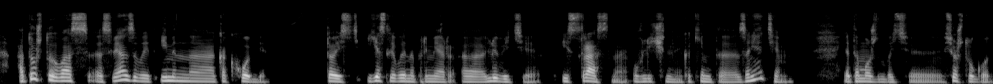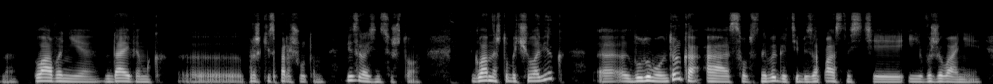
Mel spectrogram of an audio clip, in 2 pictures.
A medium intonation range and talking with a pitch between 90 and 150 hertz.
Yes: average, 3.8 semitones; low, 135 Hz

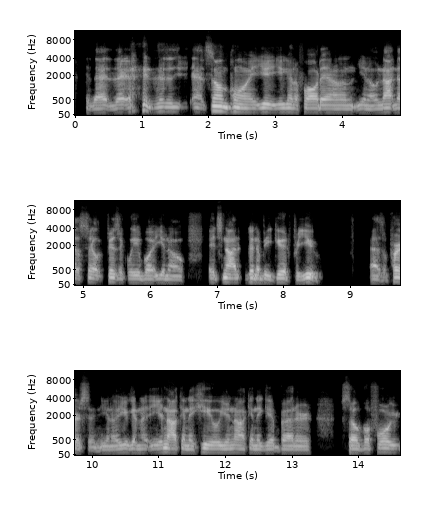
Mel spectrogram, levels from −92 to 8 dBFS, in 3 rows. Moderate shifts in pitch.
No: narrow, 2.0 semitones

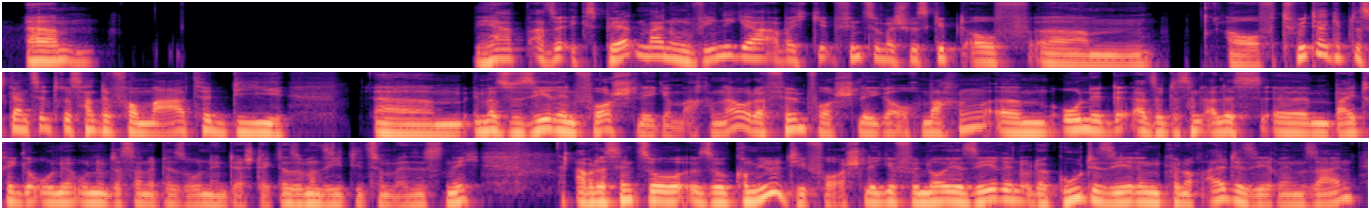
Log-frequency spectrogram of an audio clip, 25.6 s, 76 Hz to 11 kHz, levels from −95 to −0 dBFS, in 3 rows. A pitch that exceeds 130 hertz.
No: low, 125 Hz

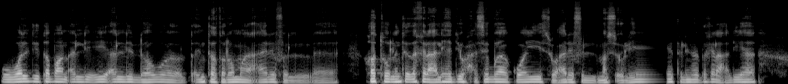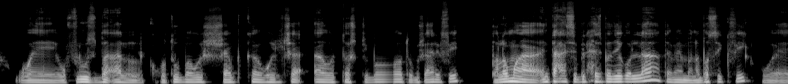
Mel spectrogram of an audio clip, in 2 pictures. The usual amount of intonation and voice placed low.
No: narrow, 2.2 semitones; low, 110 Hz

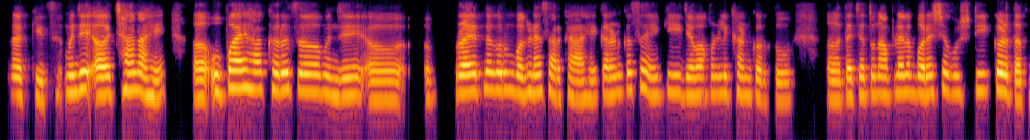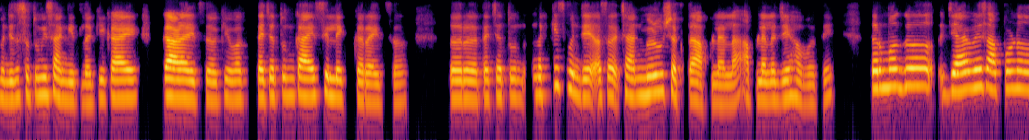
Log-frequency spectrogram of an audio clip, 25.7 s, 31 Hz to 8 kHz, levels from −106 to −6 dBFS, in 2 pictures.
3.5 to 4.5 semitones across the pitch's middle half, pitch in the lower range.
No: average, 3.8 semitones; medium, 185 Hz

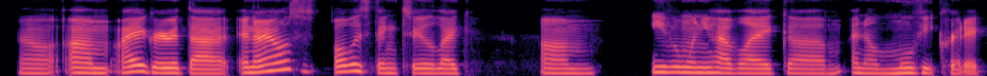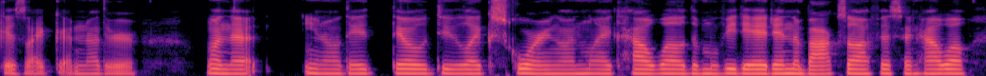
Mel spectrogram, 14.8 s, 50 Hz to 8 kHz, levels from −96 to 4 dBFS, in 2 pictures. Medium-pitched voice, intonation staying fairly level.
Yes: medium, 170 Hz; narrow, 2.0 semitones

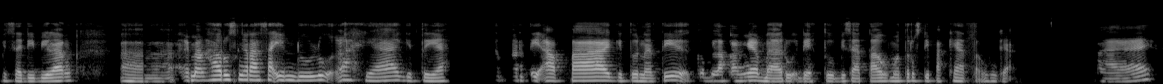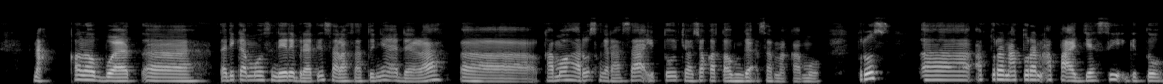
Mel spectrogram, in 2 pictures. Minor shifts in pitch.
No: average, 4.1 semitones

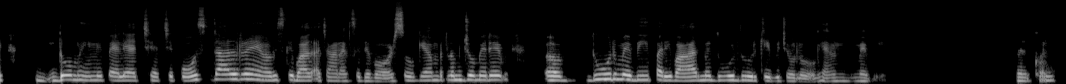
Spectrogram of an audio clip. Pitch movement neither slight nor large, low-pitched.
No: average, 3.2 semitones; high, 190 Hz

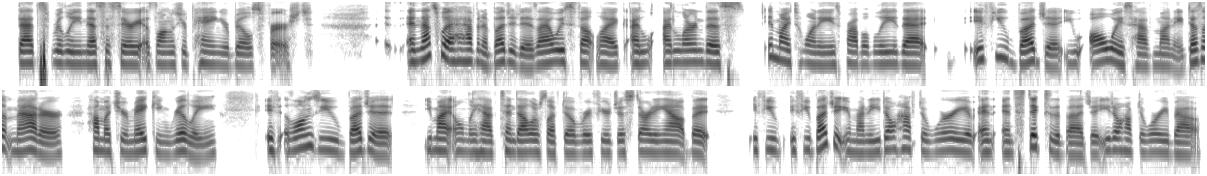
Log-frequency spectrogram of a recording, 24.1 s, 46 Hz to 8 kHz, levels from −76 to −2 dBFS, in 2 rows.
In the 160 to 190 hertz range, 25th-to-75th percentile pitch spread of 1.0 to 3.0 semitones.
Yes: medium, 185 Hz; average, 2.7 semitones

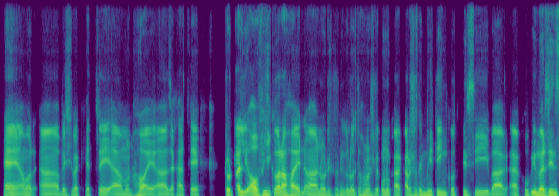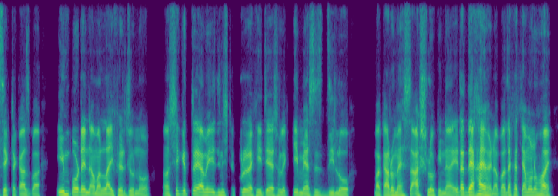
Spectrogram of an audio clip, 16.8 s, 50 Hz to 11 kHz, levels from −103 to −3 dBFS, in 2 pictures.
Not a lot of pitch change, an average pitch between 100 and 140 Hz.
No: average, 3.5 semitones; low, 135 Hz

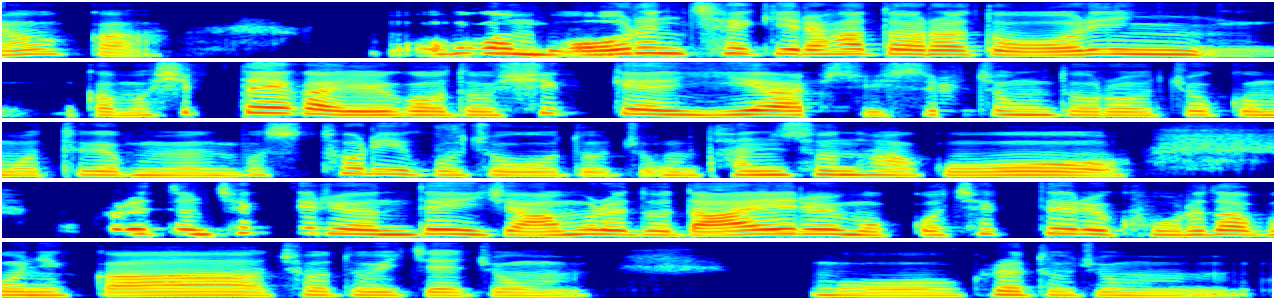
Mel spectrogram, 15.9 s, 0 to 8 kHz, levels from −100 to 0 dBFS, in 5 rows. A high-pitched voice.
Yes: high, 195 Hz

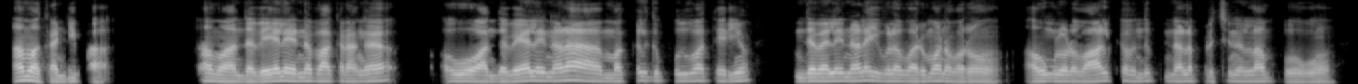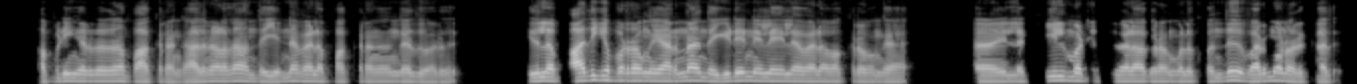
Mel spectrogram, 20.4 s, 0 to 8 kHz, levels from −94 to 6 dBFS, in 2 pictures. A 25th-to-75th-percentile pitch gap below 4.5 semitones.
Yes: average, 3.0 semitones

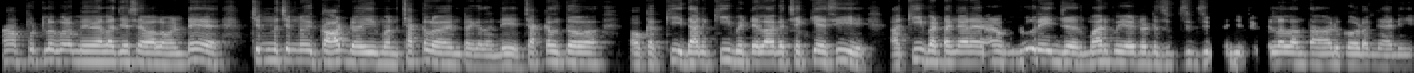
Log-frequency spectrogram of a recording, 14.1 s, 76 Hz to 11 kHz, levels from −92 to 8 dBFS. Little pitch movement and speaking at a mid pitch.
Yes: narrow, 1.9 semitones; medium, 160 Hz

